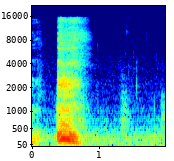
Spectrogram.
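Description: A man clearing his throat once, a short loud rasp about half a second in that drops in pitch.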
